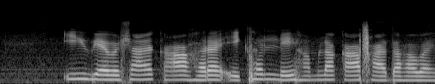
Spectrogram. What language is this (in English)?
Chhattisgarhi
